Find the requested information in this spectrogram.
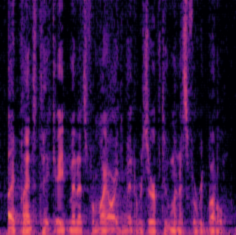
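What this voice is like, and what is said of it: Hoarse, congested voice. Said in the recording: “apologize for my voice today. I'm suffering from a terrible cold”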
